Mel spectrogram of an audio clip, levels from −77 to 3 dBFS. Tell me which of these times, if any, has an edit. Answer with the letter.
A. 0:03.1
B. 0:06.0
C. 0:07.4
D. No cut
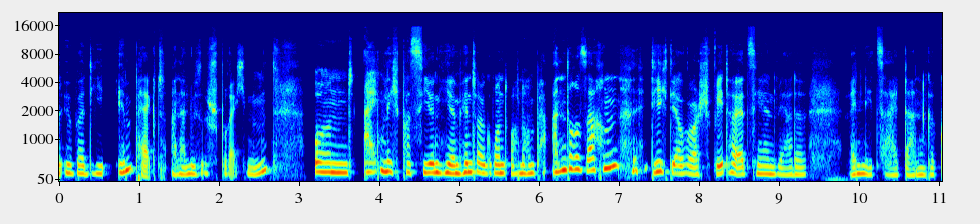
A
